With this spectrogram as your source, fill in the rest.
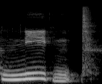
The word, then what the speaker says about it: needn't: release the pressure okay with the word needn't needn't we're not releasing it in the same way as we normally would we're holding the tongue need needn't needn't and we're almost allowing the explosion to happen backwards or sidewards i wouldn't worry about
